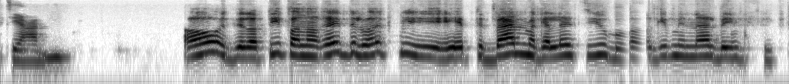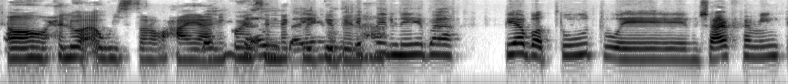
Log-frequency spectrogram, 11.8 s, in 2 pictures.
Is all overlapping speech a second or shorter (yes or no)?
no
